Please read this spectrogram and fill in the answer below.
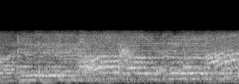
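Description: Male qawwali lead singer singing live into a microphone, his voice sliding between held notes, with the qawwali party's music behind him.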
